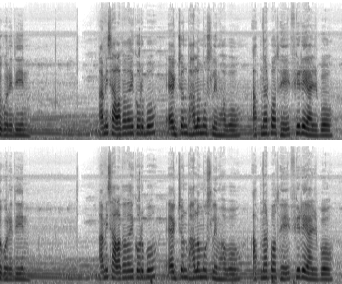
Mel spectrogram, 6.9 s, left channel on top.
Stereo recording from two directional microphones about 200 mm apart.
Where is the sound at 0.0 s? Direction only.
5° right (ahead or behind).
